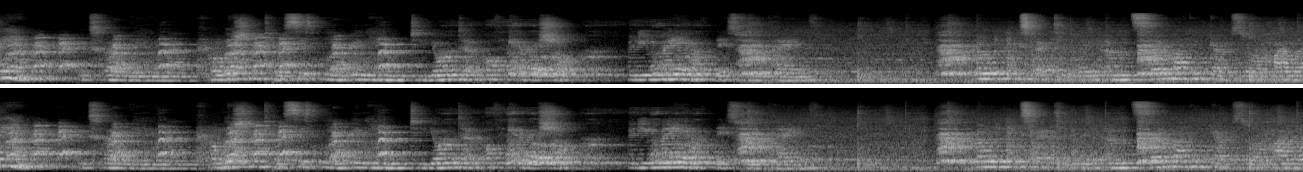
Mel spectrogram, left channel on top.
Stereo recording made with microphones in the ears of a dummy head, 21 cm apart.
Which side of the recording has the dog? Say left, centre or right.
right.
